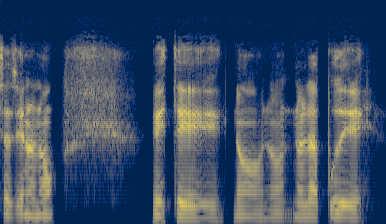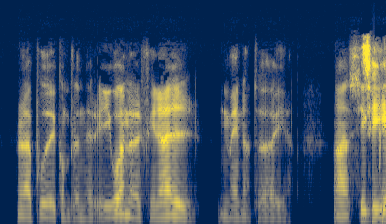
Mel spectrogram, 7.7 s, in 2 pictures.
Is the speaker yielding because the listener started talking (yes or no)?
yes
